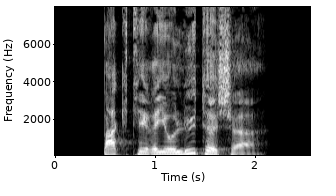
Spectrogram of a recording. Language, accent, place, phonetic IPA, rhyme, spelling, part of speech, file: German, Germany, Berlin, [ˌbakteʁioˈlyːtɪʃɐ], -yːtɪʃɐ, bakteriolytischer, adjective, De-bakteriolytischer.ogg
- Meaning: inflection of bakteriolytisch: 1. strong/mixed nominative masculine singular 2. strong genitive/dative feminine singular 3. strong genitive plural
